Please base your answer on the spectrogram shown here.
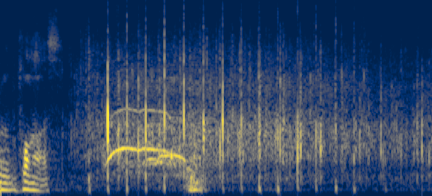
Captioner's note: audience applauds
